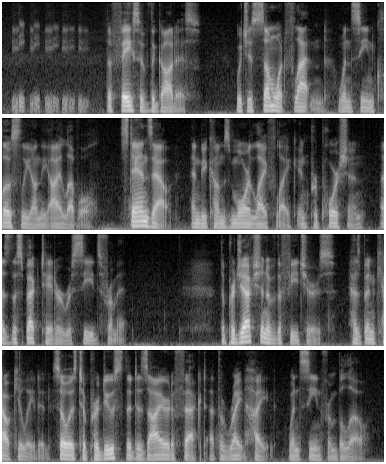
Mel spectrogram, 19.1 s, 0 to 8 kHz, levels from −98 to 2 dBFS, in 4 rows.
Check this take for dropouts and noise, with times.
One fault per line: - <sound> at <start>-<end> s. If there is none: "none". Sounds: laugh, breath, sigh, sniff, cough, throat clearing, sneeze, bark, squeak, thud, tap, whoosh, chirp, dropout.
- laugh at 0.1-1.1 s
